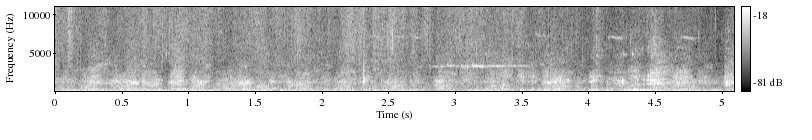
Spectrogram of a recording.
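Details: Playing German Shepherds pant softly, a fast run of airy, rhythmic breaths continuing throughout over a faint, even background hiss.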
